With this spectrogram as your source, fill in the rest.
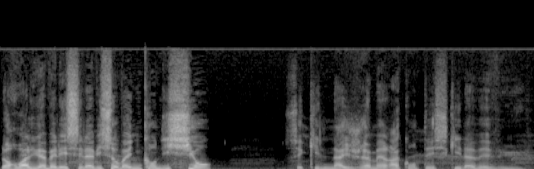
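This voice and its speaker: Dry and free of echo, a man's high-pitched voice moves at a fairly quick pace, with very wide pitch swings and big swings in loudness. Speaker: traditional storyteller. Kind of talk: folk tale storytelling. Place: waterside.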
